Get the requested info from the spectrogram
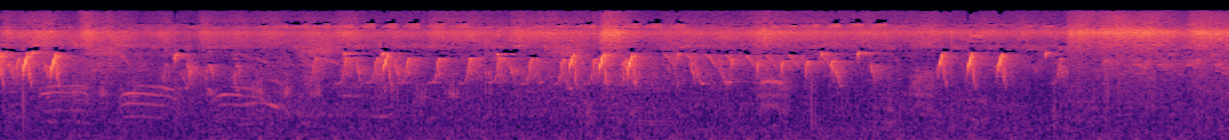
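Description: Birds calling: quick runs of short, high, down-slurred chirps repeated again and again, with a few lower arched whistles in the first seconds, over a steady high hiss.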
